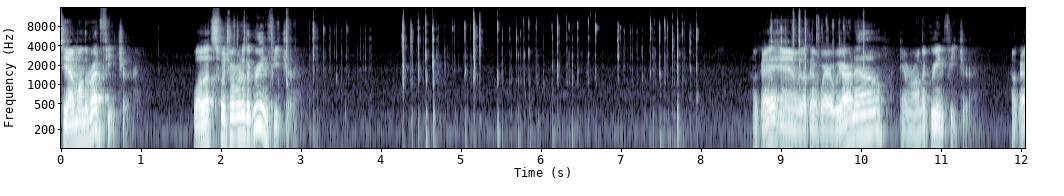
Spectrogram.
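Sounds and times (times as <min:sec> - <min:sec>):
computer keyboard typing: 0:02.0 - 0:08.0, 0:08.9 - 0:10.2.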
